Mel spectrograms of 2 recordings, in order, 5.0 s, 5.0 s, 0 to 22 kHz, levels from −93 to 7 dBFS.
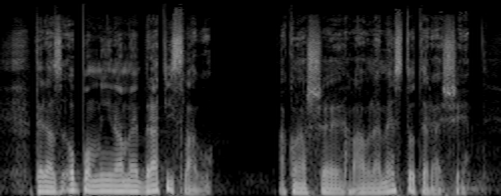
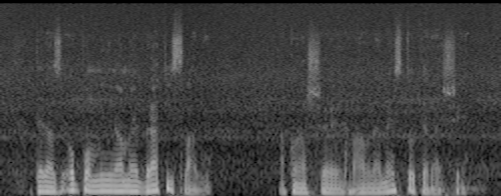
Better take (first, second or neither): first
